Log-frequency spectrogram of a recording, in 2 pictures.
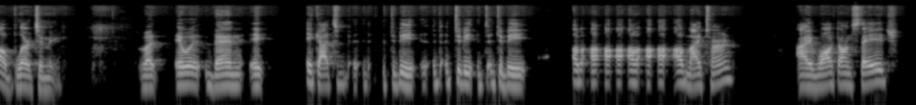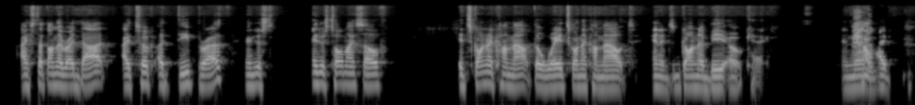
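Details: Adult male who stutters, speaking in real conversation; he reports stuttering more than he had in years during a public talk; stuttering.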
